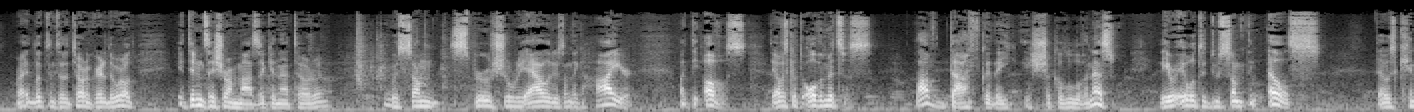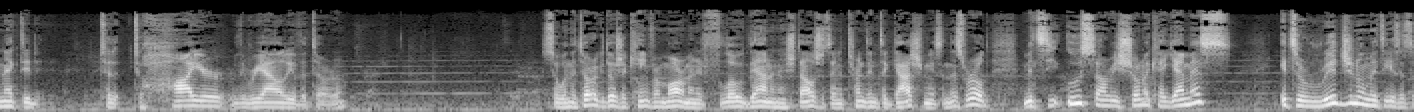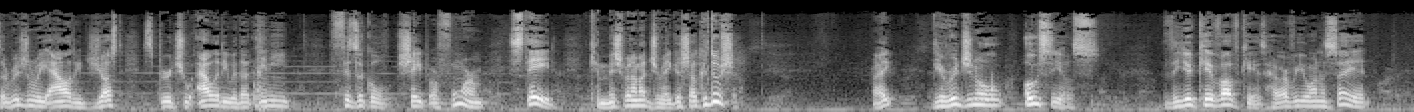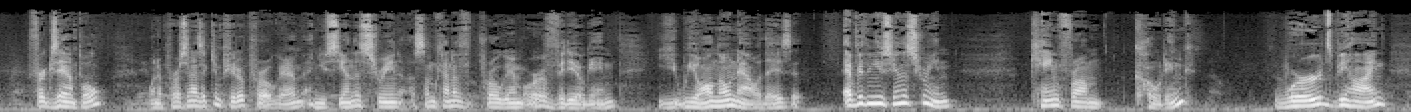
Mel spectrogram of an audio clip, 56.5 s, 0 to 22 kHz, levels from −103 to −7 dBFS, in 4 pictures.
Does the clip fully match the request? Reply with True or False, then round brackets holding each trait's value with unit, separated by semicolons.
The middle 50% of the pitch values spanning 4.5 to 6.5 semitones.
True (5.3 semitones)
